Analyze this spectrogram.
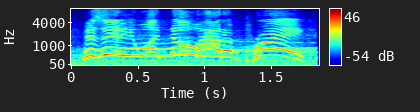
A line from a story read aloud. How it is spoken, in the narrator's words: on a beach with gunfire going in every direction, begins screaming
